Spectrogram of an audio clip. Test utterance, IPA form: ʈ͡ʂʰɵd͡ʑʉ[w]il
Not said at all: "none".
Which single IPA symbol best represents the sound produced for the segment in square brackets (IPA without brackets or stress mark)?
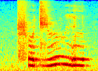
β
